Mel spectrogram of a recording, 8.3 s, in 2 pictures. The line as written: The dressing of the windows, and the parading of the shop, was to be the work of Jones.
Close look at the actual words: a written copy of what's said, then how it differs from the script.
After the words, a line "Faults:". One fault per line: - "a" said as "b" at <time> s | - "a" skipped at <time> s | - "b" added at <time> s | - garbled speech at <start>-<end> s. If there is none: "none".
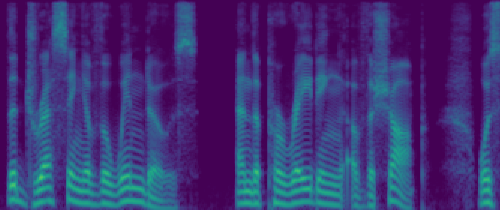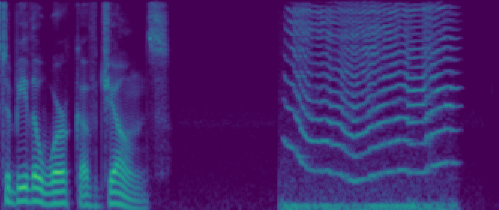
The dressing of the windows, and the parading of the shop, was to be the work of Jones.
Faults:
none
